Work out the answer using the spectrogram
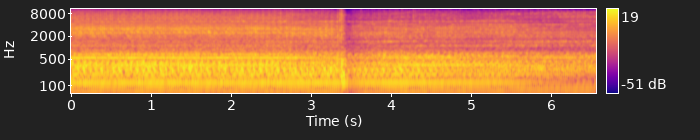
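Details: Bobcat MT100, 3-cylinder Kubota diesel, cold start at about 0°C after a glow plug cycle; catches and settles to a steady, even idle with a firm low thrum, no knocks or misses; normal cold start and idle.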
